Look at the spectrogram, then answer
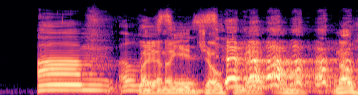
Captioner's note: laughs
